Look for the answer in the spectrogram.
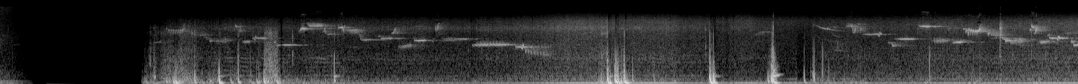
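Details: Song of the now-extinct Kamao (Myadestes myadestinus), Hawaii, 1989: scattered short, clear whistled notes over a steady low hum and occasional clicks.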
